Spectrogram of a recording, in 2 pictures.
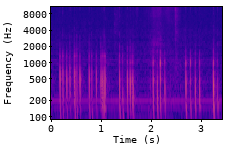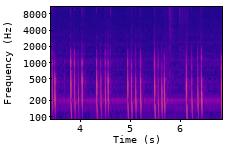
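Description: A round, flat cork trivet board about 20 cm across, thin and solid, is held upright in both hands and tapped and scratched with fingertips and short nails. About forty quick, dull, soft taps fall in uneven clusters, each dying away almost instantly, with brief scratchy rustles around the first and second seconds over a faint steady low hum.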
